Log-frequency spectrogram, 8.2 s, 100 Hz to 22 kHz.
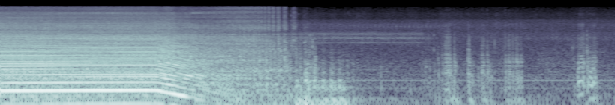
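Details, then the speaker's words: Mercruiser 3.0 in a Stingray boat that sat 9 years, first start on muffs after a new fuel pump and carburetor: steady high drone near 3500 rpm with no throttle input, then winds down. High idle from a sticking throttle. "so it did i don't know if that's uh the usual rpm or not but uh we did get it running right there i might have to back off of it just a little bit"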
